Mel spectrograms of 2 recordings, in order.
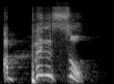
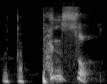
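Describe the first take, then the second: First: Laughing, much higher. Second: A touch higher, mock awe; echoed quote. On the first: Retold or imitated. Fan cracking up while repeating the pencil line. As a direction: squeal it out through a laugh. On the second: Fan repeating the pencil line with mock awe. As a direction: savor the absurd detail. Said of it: "I once saw him kill three men".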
